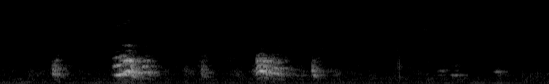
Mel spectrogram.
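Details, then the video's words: Dog giving a few short, hoarse barks at irregular intervals indoors, with two louder barks among fainter ones and quiet room noise between. "hearing dog bark"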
